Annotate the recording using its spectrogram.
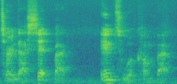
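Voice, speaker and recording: Audible room echo and noticeable background noise both color a man's speech. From Haitian background, Ottawa, Canada. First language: French. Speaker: rapper. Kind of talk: casual interview.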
